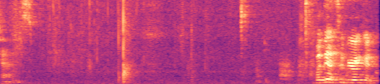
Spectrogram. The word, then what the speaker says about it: Thames: it's really sent and London's Thames River looks like things but it's tense but that's a very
